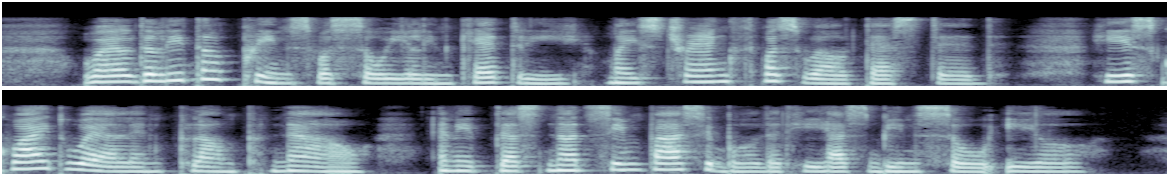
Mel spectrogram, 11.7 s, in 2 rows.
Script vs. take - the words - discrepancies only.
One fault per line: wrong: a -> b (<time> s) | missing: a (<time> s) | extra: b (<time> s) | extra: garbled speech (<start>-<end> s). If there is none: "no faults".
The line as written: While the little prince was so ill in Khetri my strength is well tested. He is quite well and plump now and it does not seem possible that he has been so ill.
wrong: is -> was (3.8 s)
